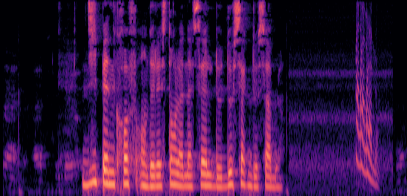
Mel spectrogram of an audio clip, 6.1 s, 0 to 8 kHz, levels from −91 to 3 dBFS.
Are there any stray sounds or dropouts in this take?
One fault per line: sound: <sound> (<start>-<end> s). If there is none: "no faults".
sound: chirp (5.3-5.7 s)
